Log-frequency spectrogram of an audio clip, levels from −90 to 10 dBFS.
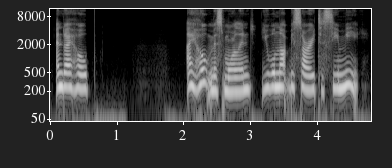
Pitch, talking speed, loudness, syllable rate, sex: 230 Hz, 175 wpm, -18 LUFS, 5.5 syllables/s, female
